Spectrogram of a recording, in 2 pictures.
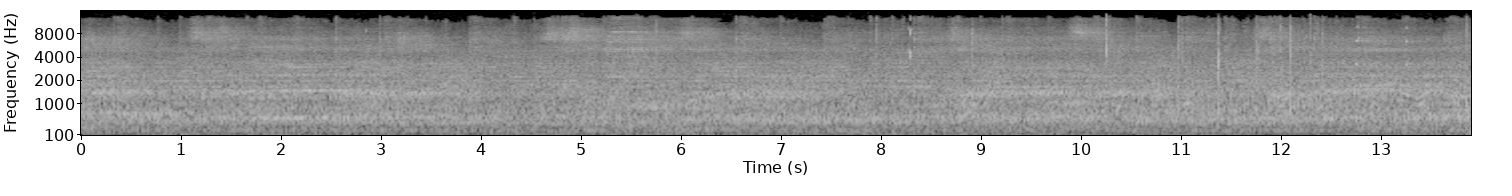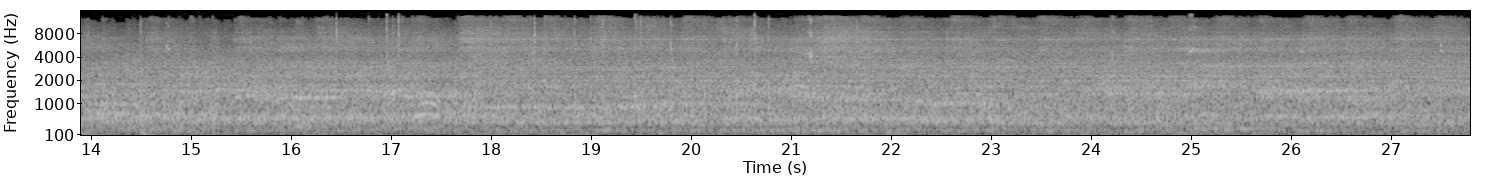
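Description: A crowd murmurs and chatters throughout a large echoing arena.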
